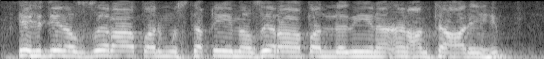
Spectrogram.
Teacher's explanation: وبعد الهمزة الفرع الثاني من فروع الحروف الصاد المشمة زايا، الصاد التي فيها صوت الزاي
